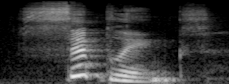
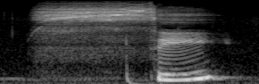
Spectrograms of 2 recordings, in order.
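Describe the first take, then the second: First: The word is said quickly, syllables joined. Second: The word is said slowly, syllables separated. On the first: "So we have to say fast now" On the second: "Let's separate these words"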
